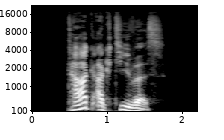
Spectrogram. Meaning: strong/mixed nominative/accusative neuter singular of tagaktiv
- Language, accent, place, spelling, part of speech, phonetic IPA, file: German, Germany, Berlin, tagaktives, adjective, [ˈtaːkʔakˌtiːvəs], De-tagaktives.ogg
